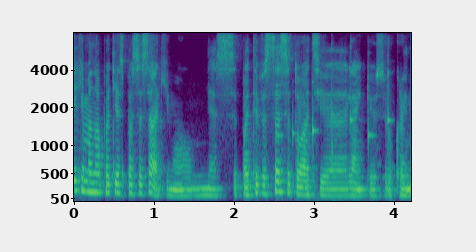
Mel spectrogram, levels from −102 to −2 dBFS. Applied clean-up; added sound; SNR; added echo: none; Marimba, xylophone; 14 dB; none.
